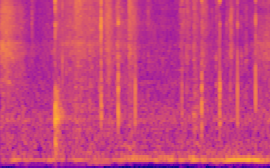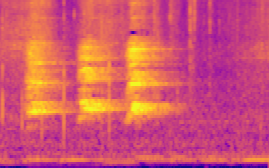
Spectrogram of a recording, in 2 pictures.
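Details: A Maltese dog in a pet shop gives a quick run of about three high, sharp yips or barks near the end, over a steady low hum of room noise and a few faint clicks earlier.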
